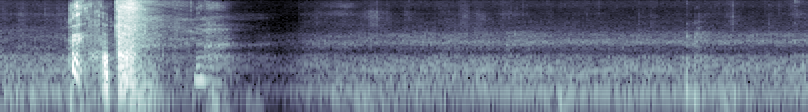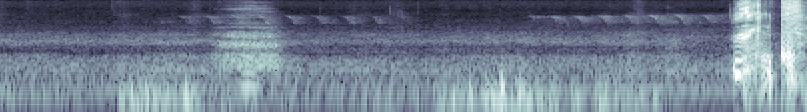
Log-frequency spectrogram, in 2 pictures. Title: Sneezes, blowing, and false starts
